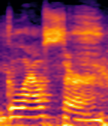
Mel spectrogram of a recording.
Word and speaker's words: Gloucester: Death of the Fox Brewing Company out of, how do you say the town? Because I always fuck it up. – Gloucester.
